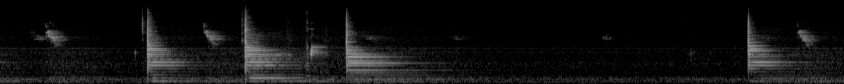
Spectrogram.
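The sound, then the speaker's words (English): Short, high bird chirps recur every second or so, quiet and scattered, while a few loud plucked low string notes ring out and decay between them. “Hear the birds?”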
